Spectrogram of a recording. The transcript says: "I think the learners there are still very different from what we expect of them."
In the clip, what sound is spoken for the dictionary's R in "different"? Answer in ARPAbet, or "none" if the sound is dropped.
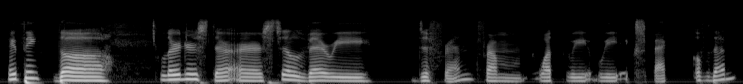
R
